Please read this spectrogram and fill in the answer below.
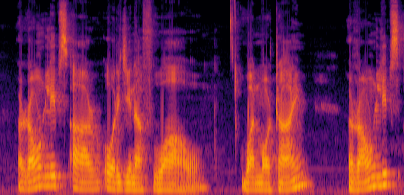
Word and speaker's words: و: Some people read wa. Wa is wrong pronunciation. Please do not read wa. Wa is absolutely wrong. You must read as wow.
